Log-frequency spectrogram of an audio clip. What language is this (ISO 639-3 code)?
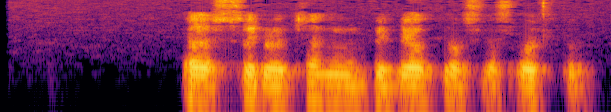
pus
